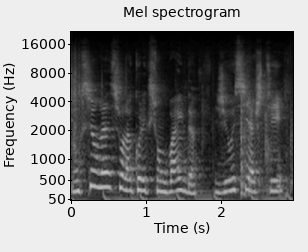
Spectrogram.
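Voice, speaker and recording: Music sounds in the background as a woman talks. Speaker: beauty and lifestyle youtuber. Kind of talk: haul video, casual talk to camera. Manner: hesitant, many fillers.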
